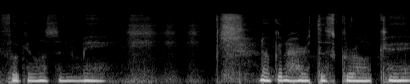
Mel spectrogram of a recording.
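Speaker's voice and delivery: mock soft-spoken, quiet threatening tone. Retelling how a soft-spoken character threatened people: imitating a soft-spoken threat. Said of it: "soft-spoken person".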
